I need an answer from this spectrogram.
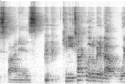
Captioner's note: clearing throat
